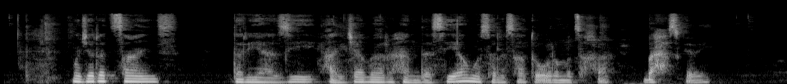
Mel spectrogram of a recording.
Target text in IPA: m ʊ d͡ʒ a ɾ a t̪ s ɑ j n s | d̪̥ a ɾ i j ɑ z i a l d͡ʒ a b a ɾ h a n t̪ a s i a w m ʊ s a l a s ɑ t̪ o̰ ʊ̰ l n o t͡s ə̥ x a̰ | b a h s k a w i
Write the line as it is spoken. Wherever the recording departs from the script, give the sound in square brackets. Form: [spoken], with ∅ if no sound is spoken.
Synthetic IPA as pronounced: m ʊ d͡ʒ a ɾ a t̪ s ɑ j n s | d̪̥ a ɾ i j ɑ z i a l d͡ʒ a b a ɾ h a n [d̪] a s i a w m ʊ s a l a s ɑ t̪ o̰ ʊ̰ l [m] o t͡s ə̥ x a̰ | b a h s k a w i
